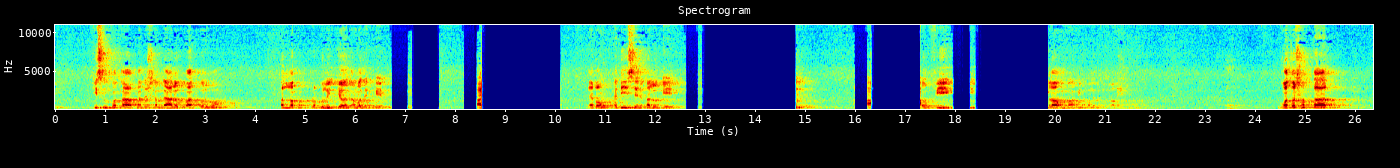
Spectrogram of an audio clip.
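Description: A man chants through a microphone and loudspeaker, in phrases broken by pauses, with echo.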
